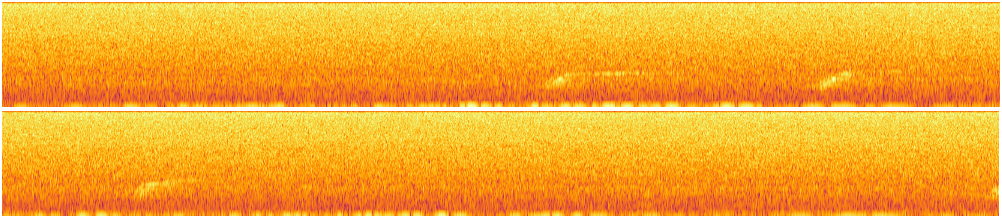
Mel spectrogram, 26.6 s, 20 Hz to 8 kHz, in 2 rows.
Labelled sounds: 7.5	8.3	humpback whale, 0.80 to 0.96 kHz
11.1	11.4	humpback whale, 0.80 to 1.0 kHz
15.2	15.6	humpback whale, 0.80 to 0.99 kHz

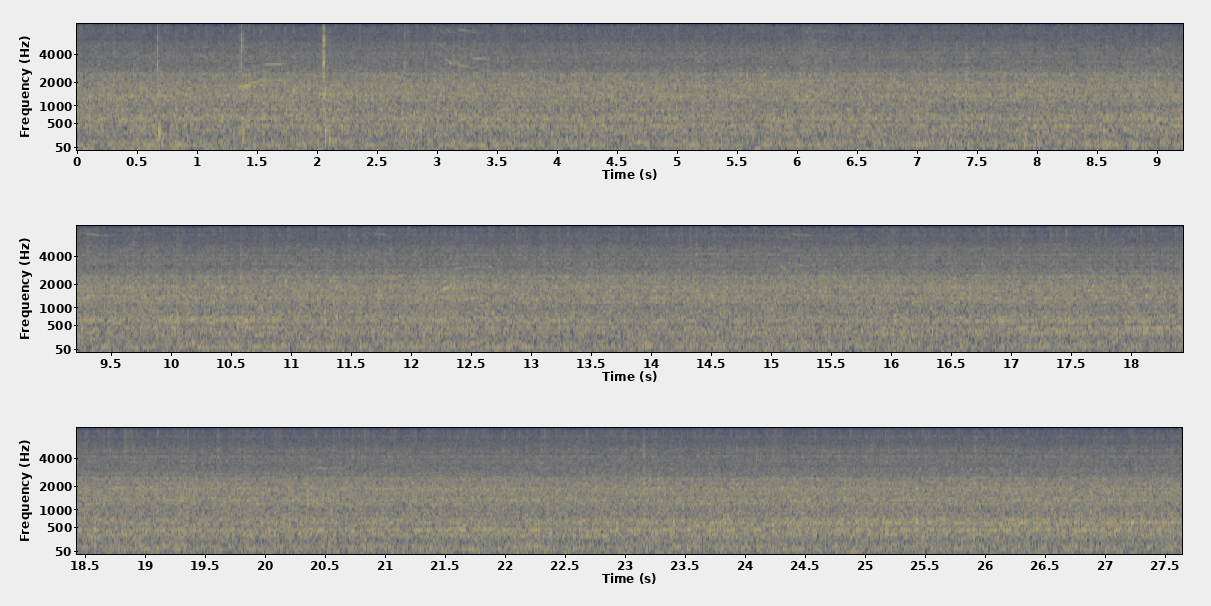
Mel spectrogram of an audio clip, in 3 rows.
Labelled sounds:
1.3	1.8	killer whale, southern resident, 1.7 to 2.1 kHz

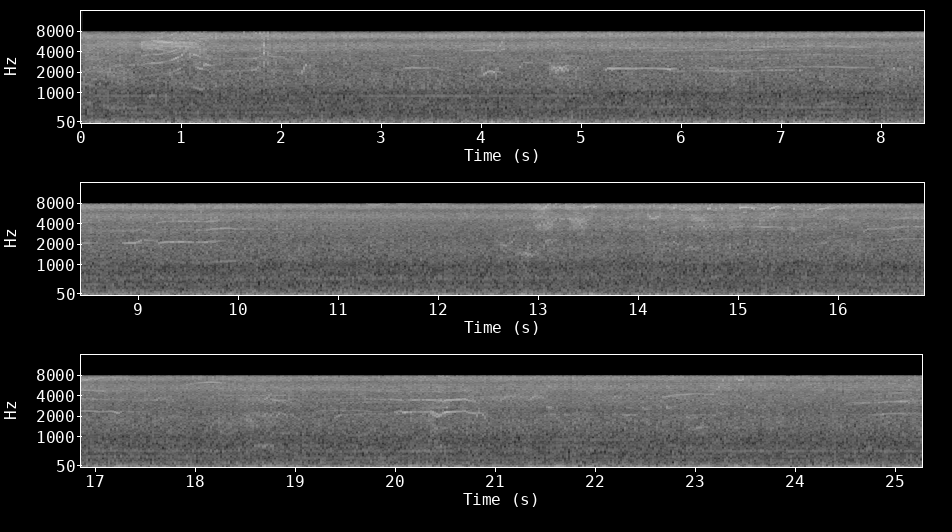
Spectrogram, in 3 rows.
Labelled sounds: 5.2	6.0	killer whale, southern resident, 1.9 to 3.1 kHz
8.8	10.0	killer whale, southern resident, 2.1 to 4.5 kHz
11.3	12.1	killer whale, southern resident, 7.5 to 8.0 kHz
17.9	18.3	killer whale, southern resident, 5.8 to 6.3 kHz
19.8	20.9	killer whale, southern resident, 0.71 to 3.6 kHz
24.6	25.2	killer whale, southern resident, 1.6 to 3.5 kHz

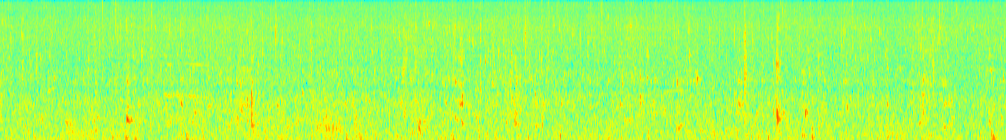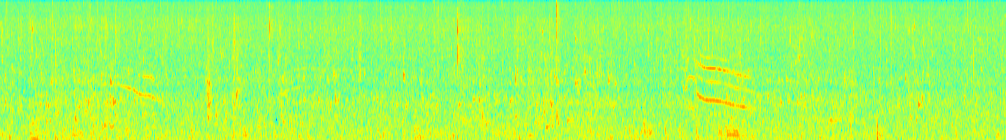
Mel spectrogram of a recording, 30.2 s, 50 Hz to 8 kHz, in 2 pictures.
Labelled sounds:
2.5	2.8	killer whale, Bigg's (transient), 0.78 to 1.1 kHz
16.8	17.6	killer whale, Bigg's (transient), 0.78 to 1.3 kHz
25.5	26.4	killer whale, Bigg's (transient), 0.78 to 2.2 kHz

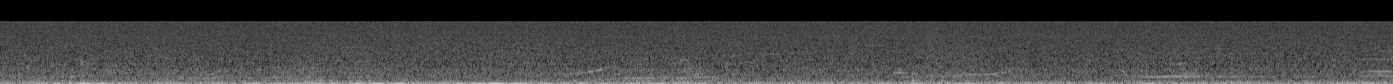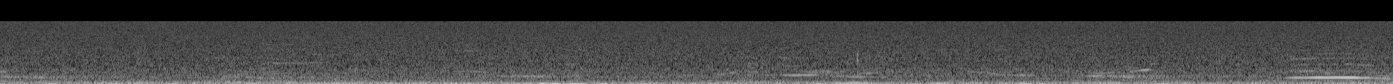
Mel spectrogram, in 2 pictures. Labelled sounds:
26.8	27.1	humpback whale, 1.2 to 1.4 kHz

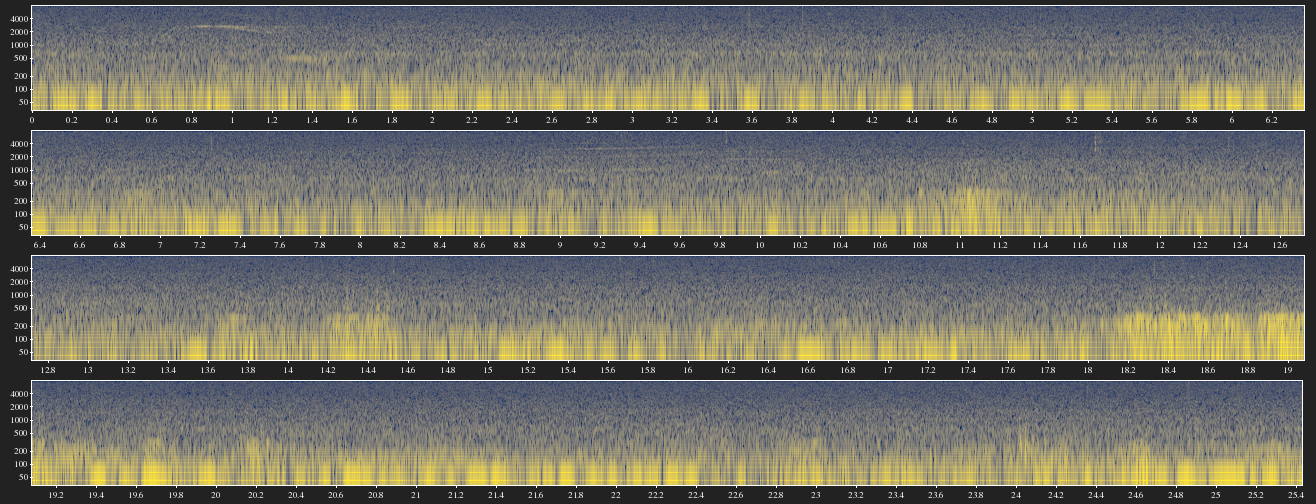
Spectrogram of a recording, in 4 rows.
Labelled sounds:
0.7	1.4	killer whale, southern resident, 0.52 to 2.7 kHz
9.0	9.6	killer whale, southern resident, 2.1 to 4.1 kHz

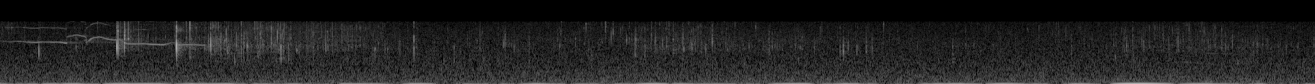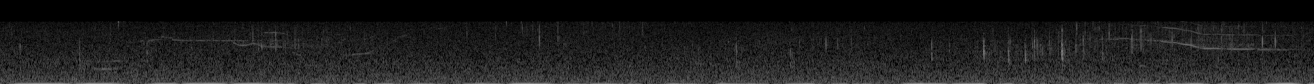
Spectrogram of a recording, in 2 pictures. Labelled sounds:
0.0	2.2	killer whale, Bigg's (transient), Gulf of Alaska transient, 2.1 to 5.9 kHz
11.6	12.5	killer whale, Bigg's (transient), Gulf of Alaska transient, 0.66 to 1.9 kHz
13.9	16.4	killer whale, Bigg's (transient), Gulf of Alaska transient, 0.53 to 3.2 kHz
24.1	26.2	killer whale, Bigg's (transient), Gulf of Alaska transient, 1.8 to 6.6 kHz

